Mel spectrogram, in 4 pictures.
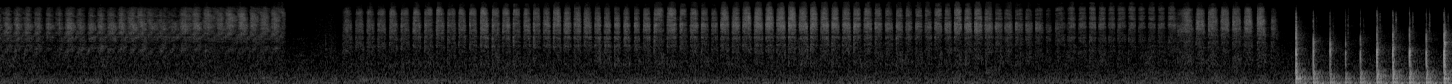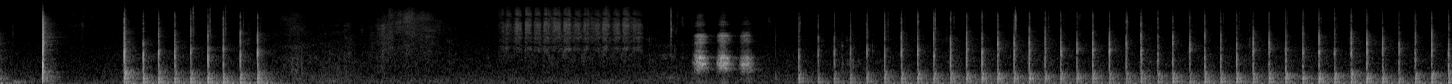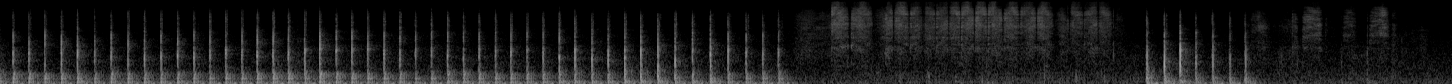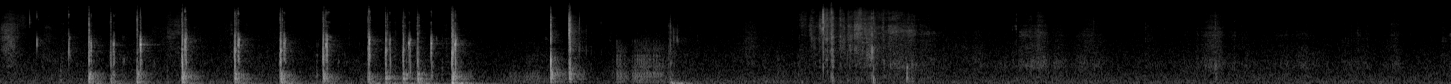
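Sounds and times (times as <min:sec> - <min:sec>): pencil scratching on paper: 0:00.0 - 0:12.8, 0:19.5 - 0:21.0, 0:37.4 - 0:40.2
pencil taps: 0:22.5 - 0:37.0.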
